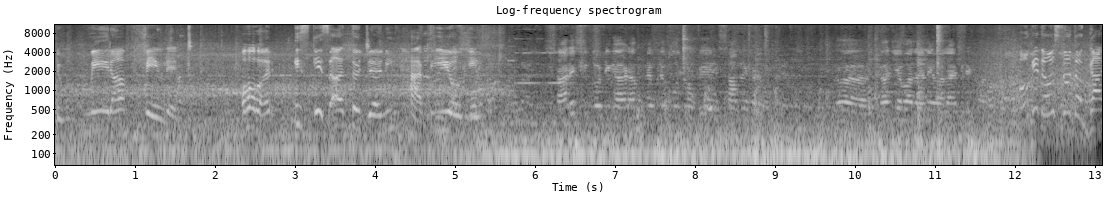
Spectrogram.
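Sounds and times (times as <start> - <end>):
people talking: 0.0 - 1.7, 2.3 - 13.0
train running rumble: 0.0 - 13.0.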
